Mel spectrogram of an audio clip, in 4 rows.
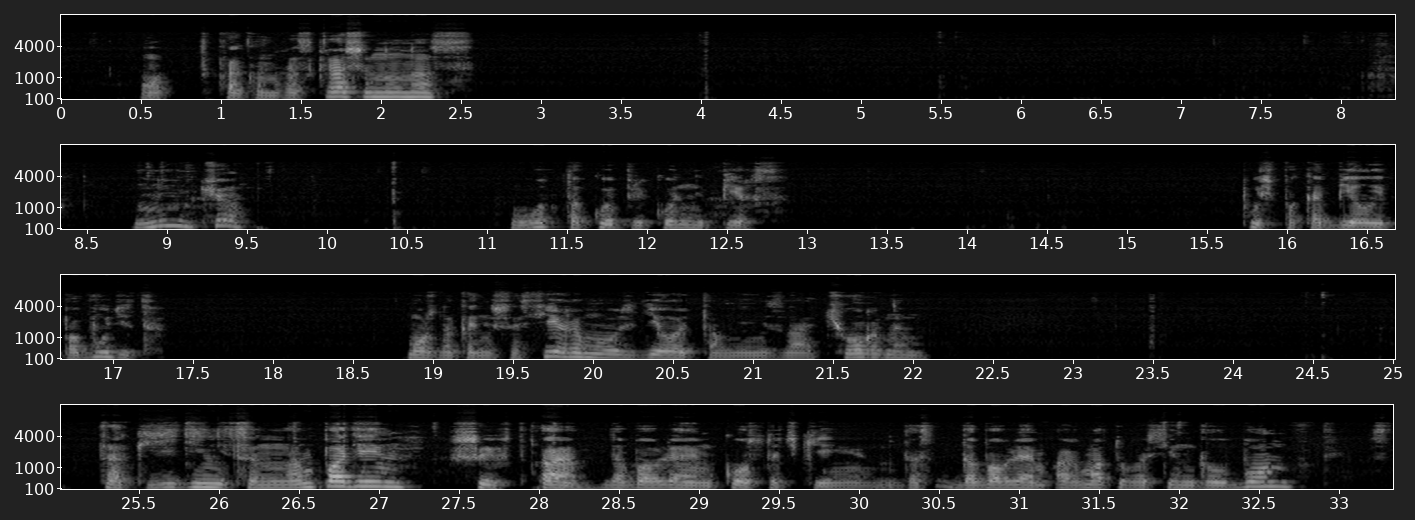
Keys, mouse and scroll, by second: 5.9-6.3 scroll up 3, 6.3-7.2 scroll down 6, 6.8-8.0 scroll up 2, 7.2 middle click, 8.0 click, 8.8 click, 9.7 shift+middle click, 10.2 shift+middle click, 10.6 middle click, 13.6-14.4 scroll up 3, 14.0 middle click, 16.1-16.8 scroll down 1, 19.0 middle click, 19.0-19.6 scroll down 1, 19.6 middle click, 24.5 click, 26.4 KP_1, 28.0 shift+a.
